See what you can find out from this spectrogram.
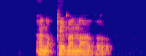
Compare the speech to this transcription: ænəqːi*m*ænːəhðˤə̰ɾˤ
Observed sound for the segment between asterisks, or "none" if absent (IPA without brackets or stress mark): m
